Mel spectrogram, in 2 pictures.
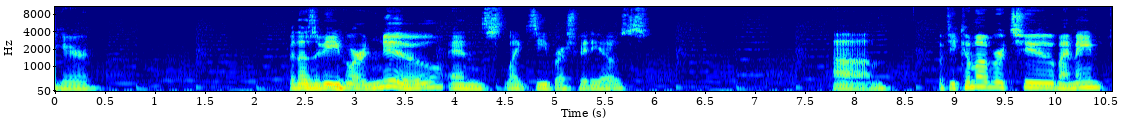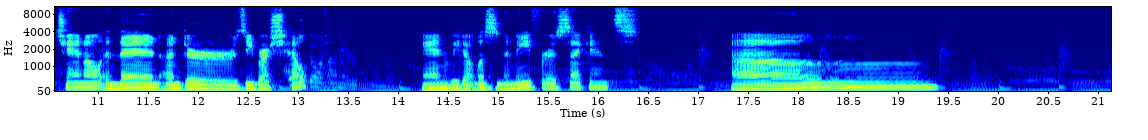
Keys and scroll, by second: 5.3 Return.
